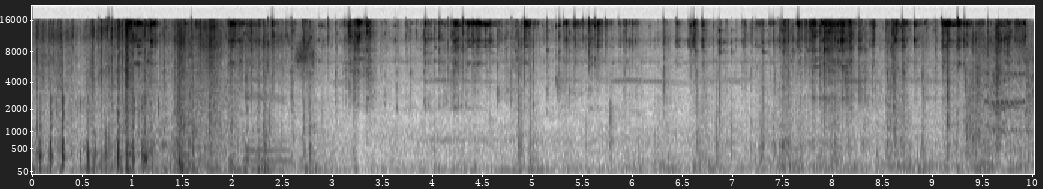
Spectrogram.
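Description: A bunch of keys jangling, mixed with irregular knocks and rustling of bags and clothing close to the microphone, busiest in the first few seconds and again near the end.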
